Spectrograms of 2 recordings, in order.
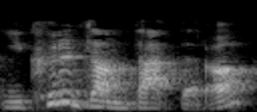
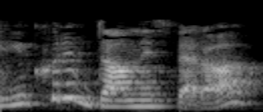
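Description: First: It sounds harsh and critical. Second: It sounds light and friendly.

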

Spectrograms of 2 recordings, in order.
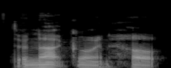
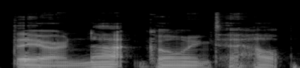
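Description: First: The words 'they are' are joined as 'they're'. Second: The words 'they are' are said separately. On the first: "say it contracted" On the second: "say it with the verb to be in its full form"

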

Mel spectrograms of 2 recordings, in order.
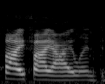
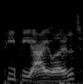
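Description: First: The name starts with an f sound. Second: The name starts with a p sound. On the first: The speaker calls it wrong. "No one ever knows how to pronounce it" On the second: The speaker calls it right. "from the locals, it is PP Island"

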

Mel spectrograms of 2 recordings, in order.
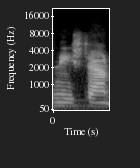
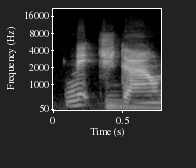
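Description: First: The word niche has a British pronunciation. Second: The word niche has an American pronunciation.

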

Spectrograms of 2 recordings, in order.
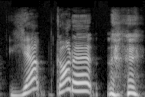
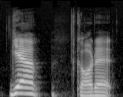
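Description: First: It sounds warm and friendly. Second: It sounds curt and dismissive.

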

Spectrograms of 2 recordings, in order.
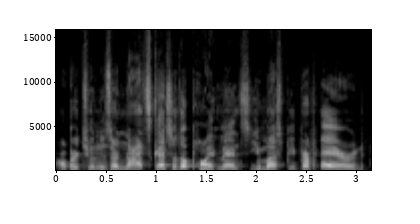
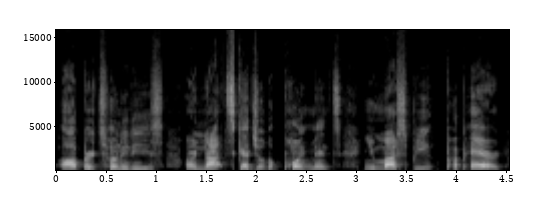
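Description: First: It is said at a normal speed. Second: It is said slowly.

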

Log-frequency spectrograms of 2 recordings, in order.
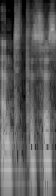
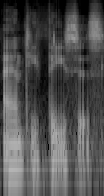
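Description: First: It is said as 'an-TITH-esis'. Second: It is said as 'anti' plus 'thesis'. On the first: The speaker calls it right. "Then I heard antithesis" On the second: The speaker calls it wrong. "I used to actually read this as antithesis"

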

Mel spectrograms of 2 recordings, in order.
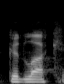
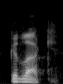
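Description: Both takes have the same delivery.

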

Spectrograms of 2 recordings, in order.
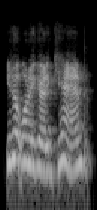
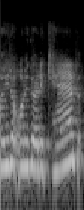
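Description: First: It is said in a harsh, tough tone. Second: It is said in a gentle, soft tone.

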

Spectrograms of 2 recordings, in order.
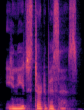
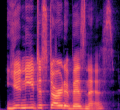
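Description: First: It is said somewhat louder and firmer. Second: It is said very loudly and forcefully. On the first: The inner voice is getting more insistent. "it got a little bit louder" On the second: The inner voice is demanding to be heard. "it got way louder"

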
